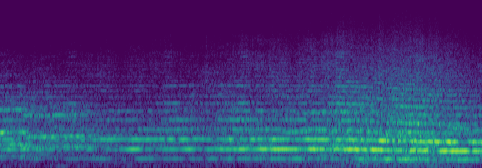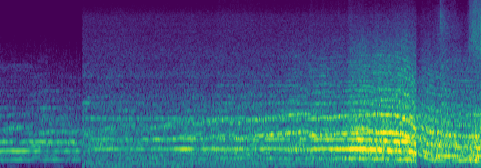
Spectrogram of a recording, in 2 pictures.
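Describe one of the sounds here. A racing car engine whines loudly, rising and falling, then winds down as it stops.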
